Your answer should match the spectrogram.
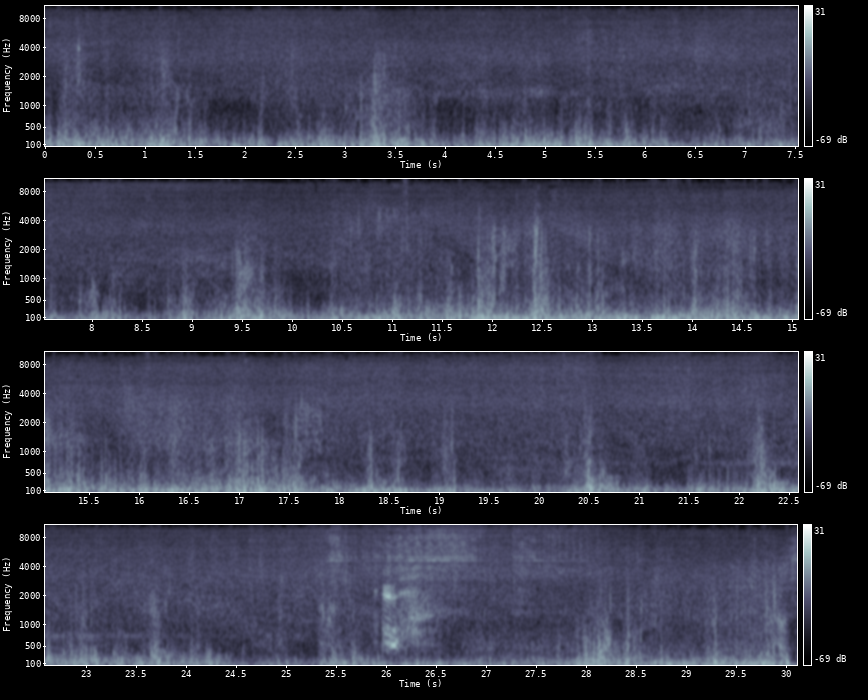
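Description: Wind buffeting the microphone: a steady low rumble with gusty rises and falls.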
